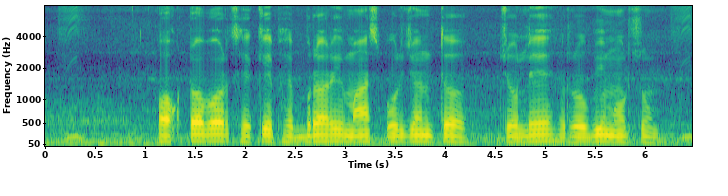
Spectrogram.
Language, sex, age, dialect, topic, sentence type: Bengali, male, 46-50, Jharkhandi, agriculture, statement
